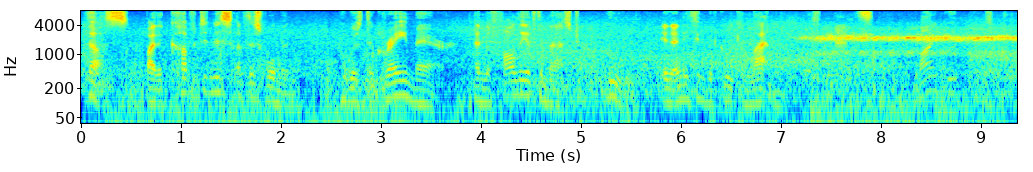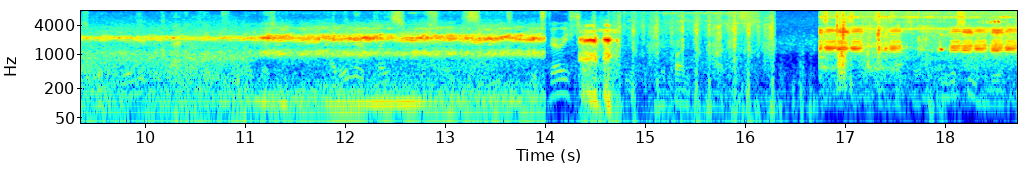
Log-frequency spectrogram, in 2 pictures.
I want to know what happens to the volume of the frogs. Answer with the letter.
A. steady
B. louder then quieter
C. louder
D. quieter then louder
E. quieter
C.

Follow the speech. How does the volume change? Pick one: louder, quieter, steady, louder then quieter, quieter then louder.
quieter.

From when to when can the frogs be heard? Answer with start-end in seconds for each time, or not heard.
7.1-18.6.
